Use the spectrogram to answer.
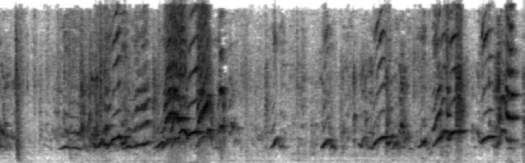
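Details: Cockatiels calling, a recording aimed at prompting mating and breeding. Busy overlapping chirps and upslurred whistles form a dense burst, then spaced rising notes follow.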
